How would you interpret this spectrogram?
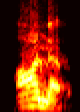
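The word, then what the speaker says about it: honour: होगा बट not sound आवाज ना देगा जैसे ऑनर नर मतलब एच यहां पर क्या होगा साइलेंट हो गया क्या हो नर एन नर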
